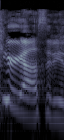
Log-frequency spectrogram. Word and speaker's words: Curiocity: Oh, is that how it's pronounced? Yeah. I was like, I think it's Curiocity. Yeah. You know, it is Curiocity, though.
